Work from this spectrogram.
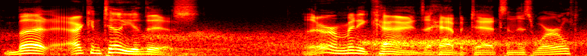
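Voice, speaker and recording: A man playing an earnest wandering naturalist in scripted audio fiction, narrating in a measured, poetic way with deliberate pauses. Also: medium pitch, very animated, noisy background. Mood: careful, reassuring. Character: earnest, wonder-struck wandering naturalist of hidden creatures. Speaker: podcast host narrator in character.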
